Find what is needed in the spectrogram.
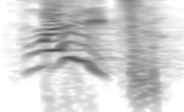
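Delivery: high, forced "great, good"; through gritted teeth. Retold or imitated. Wife's go-to answer when asked how she is doing, through gritted teeth. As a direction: push out a mock-cheery answer through clenched teeth. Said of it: "Sometimes it's through gritted teeth".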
